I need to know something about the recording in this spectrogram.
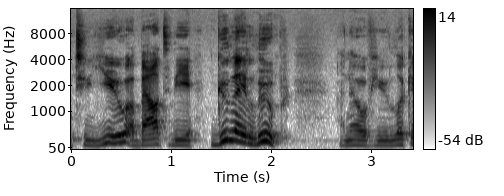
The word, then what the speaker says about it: Loupe: you about the goule loop I know if you look at how it's spelled it looks like it's goule Lupe but no it's pronounced Loop uh and it's a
